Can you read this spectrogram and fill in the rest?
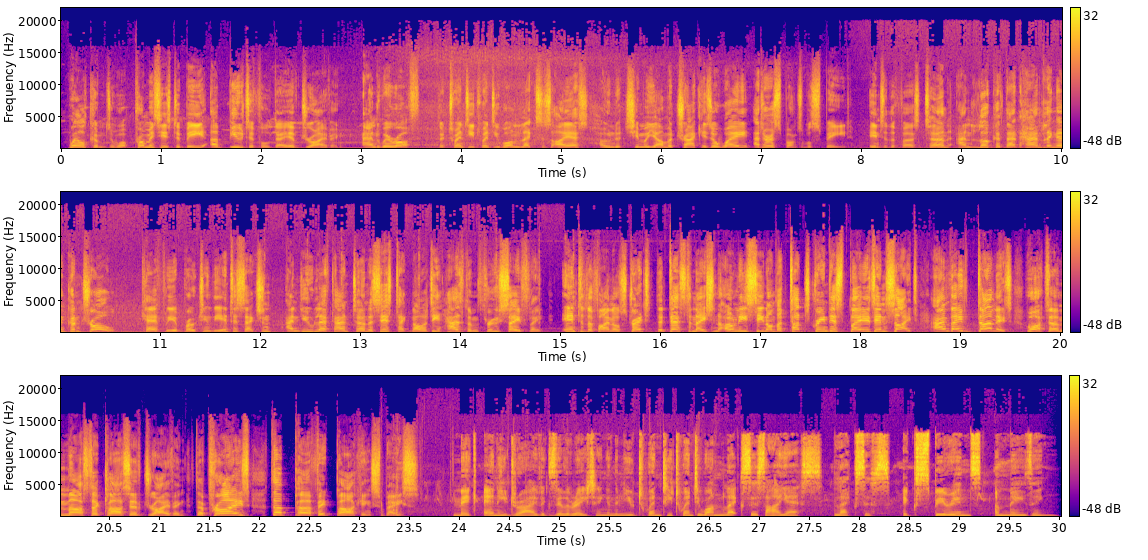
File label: english british automotive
